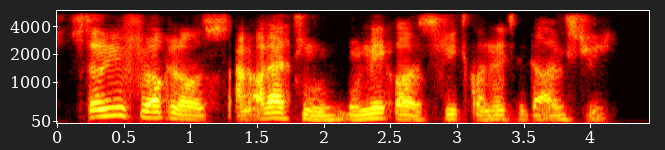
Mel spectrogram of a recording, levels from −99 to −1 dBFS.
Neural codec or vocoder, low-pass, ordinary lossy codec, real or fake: codec, 16 kHz, 2 kbps, FreqCodec, smaller model; 5.4 kHz; AAC, 48 kbps; fake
